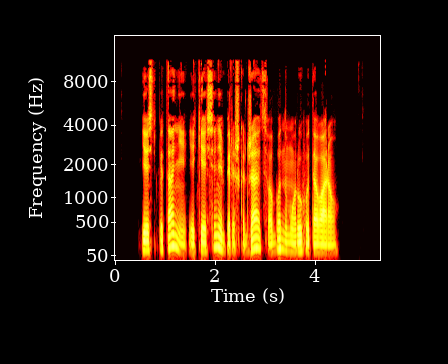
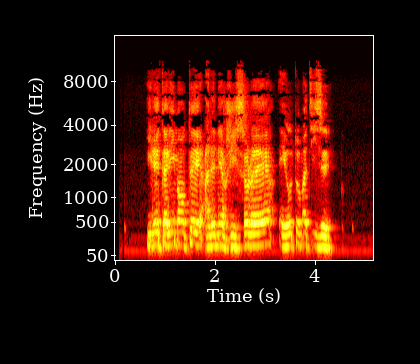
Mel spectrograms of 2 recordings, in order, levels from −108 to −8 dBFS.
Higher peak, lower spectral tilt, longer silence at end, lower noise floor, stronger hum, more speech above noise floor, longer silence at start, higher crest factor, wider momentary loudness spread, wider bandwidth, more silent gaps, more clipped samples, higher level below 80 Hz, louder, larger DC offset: first, -4 dBFS vs -12 dBFS; about the same, -4.5 dB/octave vs -4.5 dB/octave; about the same, 0.9 s vs 0.8 s; first, -84 dBFS vs -68 dBFS; neither; first, 59 dB vs 40 dB; about the same, 0.55 s vs 0.65 s; about the same, 22 dB vs 18 dB; second, 5 LU vs 9 LU; first, 11.5 kHz vs 10 kHz; neither; neither; first, -62 dBFS vs -72 dBFS; first, -25 LUFS vs -28 LUFS; neither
